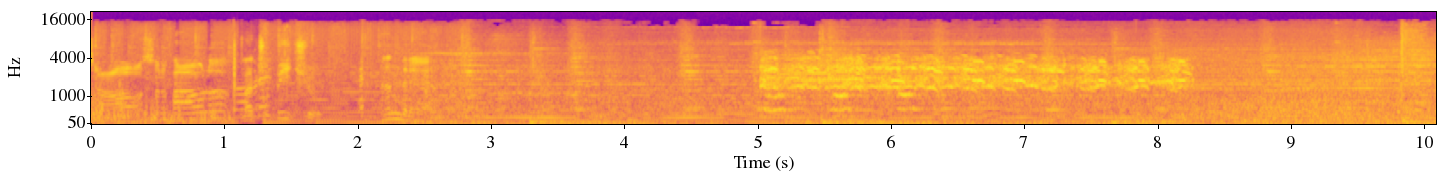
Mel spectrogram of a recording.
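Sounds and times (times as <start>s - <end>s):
background music: 0.0s - 10.0s
flock of birds chattering: 5.0s - 8.3s.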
